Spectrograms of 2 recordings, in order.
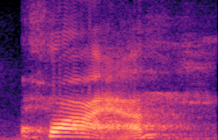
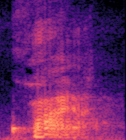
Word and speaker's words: choir: a weird word because there are so many letters there that are not pronounced the way you would expect they are pronounced choir. I don't know why you have the O and the I if you're going to pronounce them as W.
